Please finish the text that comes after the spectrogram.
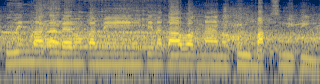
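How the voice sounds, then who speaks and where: A man explaining his poultry farm in a relaxed, casual interview, laughing lightly as he talks. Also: fairly high pitch, moderate pace. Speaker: farm owner. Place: large indoor poultry house, chickens clucking. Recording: loud chickens and farm noise behind.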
